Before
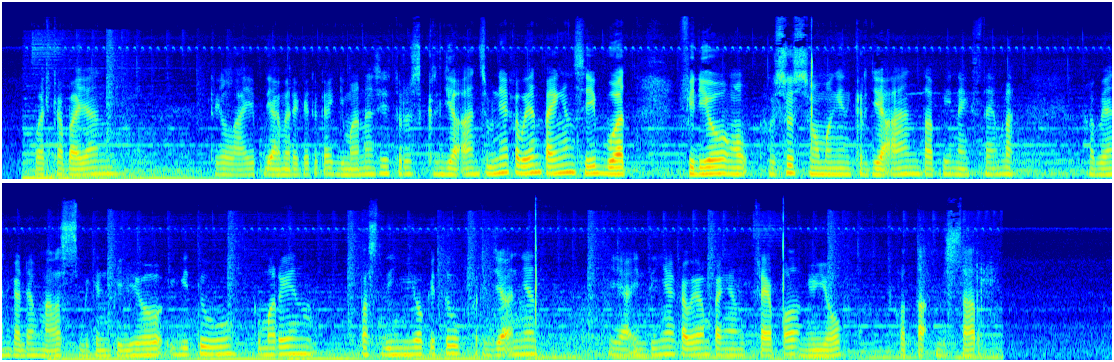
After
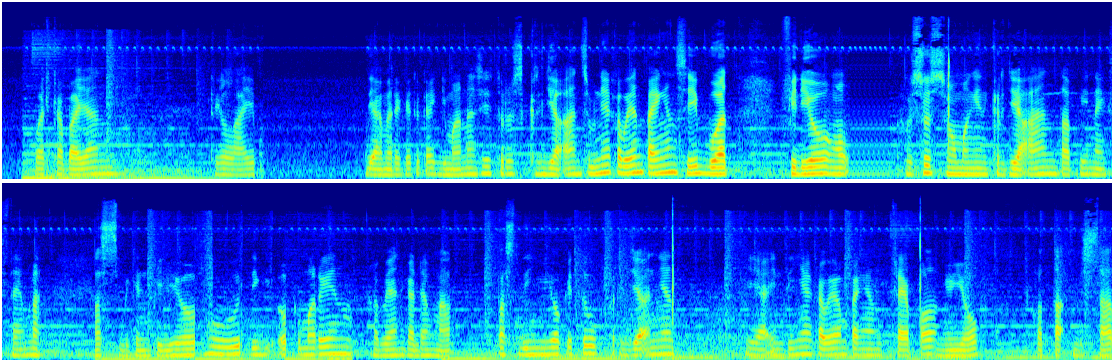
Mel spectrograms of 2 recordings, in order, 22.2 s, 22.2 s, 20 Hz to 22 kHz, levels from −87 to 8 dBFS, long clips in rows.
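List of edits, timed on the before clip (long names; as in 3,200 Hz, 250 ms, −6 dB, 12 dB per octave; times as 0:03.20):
0:02.61: splice in room tone 1.02 s
0:07.45: stutter 0.05 s, 8 plays
0:10.66–0:11.63: move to 0:14.20
0:12.62–0:13.53: reverse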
